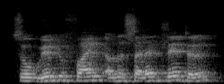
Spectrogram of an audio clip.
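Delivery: normal talking voice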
